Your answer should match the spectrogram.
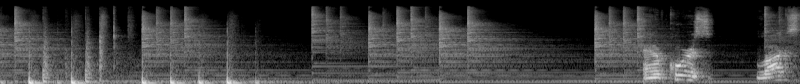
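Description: Electronic drum pattern from a Native Instruments Maschine, with kick drum, hi-hats and cymbal over held synth notes. About three seconds in the drums stop and the held notes ring on and fade away.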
